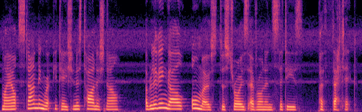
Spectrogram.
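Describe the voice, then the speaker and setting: A woman's voice: mid-range voice, normal speed, a little mellow, close to an everyday voice, rough recording. A young woman playing a sarcastic, foul-mouthed bounty hunter who narrates her own story in an audio drama. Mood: sarcastic, teasing. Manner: dry, sardonic. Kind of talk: first-person narration and dialogue in audio drama. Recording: music behind the voice.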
